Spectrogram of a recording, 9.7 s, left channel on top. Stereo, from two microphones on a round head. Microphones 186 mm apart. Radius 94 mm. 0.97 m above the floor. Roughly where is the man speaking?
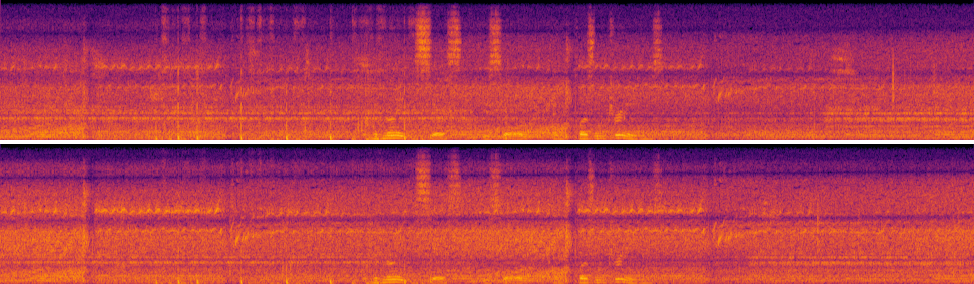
Centre.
